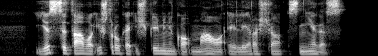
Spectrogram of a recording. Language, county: Lithuanian, Utena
